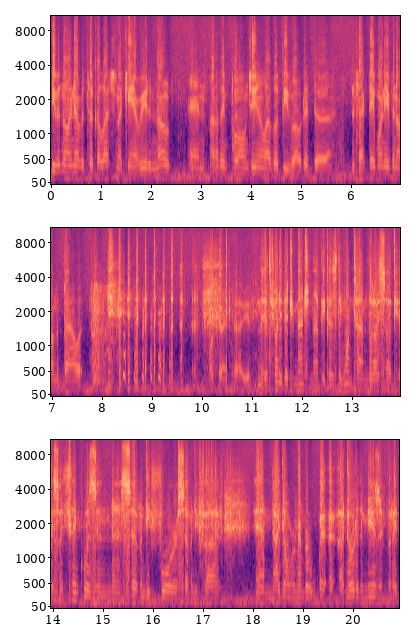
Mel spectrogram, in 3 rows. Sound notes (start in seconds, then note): 7.7 laughs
